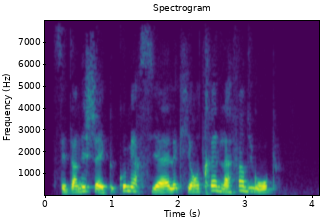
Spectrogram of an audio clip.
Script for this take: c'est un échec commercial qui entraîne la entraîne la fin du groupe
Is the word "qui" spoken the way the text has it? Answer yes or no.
yes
